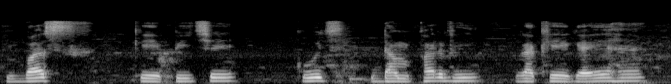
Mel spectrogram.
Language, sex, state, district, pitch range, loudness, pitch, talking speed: Hindi, male, Bihar, Darbhanga, 140-160 Hz, -18 LUFS, 150 Hz, 80 wpm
